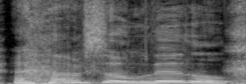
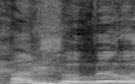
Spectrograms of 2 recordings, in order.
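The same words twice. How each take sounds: First: Drawn out, emphatic. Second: Said in the usual way. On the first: Shown as a demonstration.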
